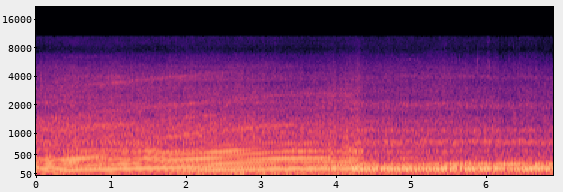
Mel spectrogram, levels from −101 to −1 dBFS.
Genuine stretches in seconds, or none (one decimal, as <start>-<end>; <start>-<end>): 0.0-6.9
